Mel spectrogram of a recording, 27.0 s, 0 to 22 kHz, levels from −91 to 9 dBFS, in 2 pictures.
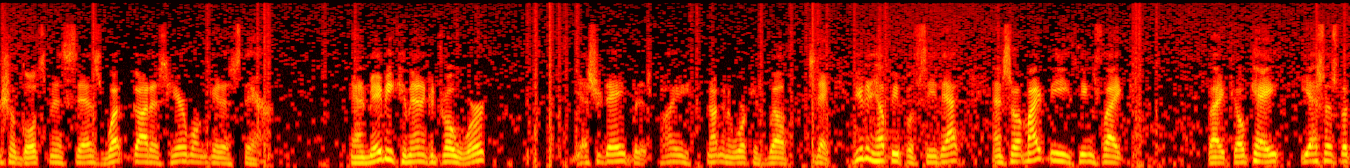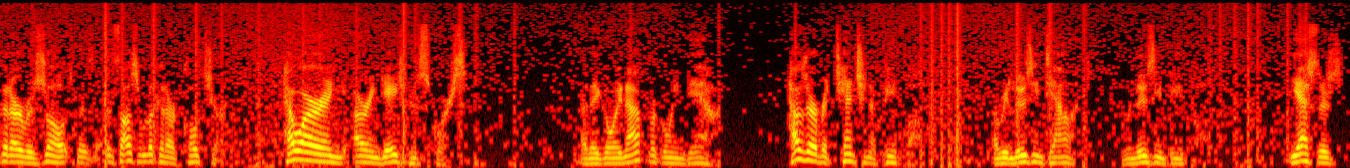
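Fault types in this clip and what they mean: Overdone noise removal: A noise reduction process was pushed too hard on this noisy speech. Bands near its noise estimate get cut deep or muted. It runs for the whole clip. The background drops and breaks up into twinkling specks. Quiet parts of the voice are cut along with it.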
